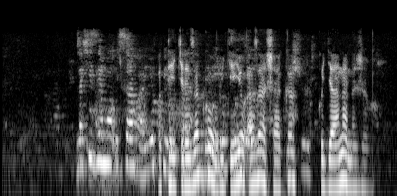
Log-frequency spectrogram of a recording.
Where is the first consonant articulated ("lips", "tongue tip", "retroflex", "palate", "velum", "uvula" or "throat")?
tongue tip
